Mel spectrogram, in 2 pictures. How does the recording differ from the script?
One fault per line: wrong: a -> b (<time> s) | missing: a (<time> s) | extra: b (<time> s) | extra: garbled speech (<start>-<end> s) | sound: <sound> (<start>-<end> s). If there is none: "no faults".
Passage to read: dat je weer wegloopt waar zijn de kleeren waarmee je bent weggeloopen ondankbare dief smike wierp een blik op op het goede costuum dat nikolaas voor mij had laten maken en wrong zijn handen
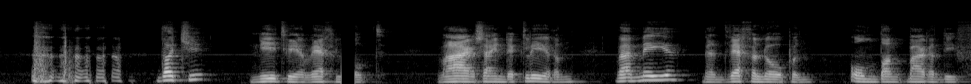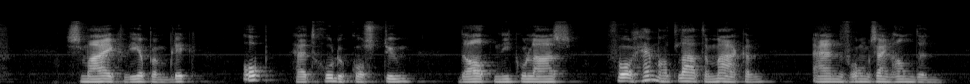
sound: laugh (0.3-1.4 s)
extra: niet (2.5 s)
sound: dropout (3.4-3.6 s)
missing: op (12.4 s)
wrong: mij -> hem (16.1 s)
